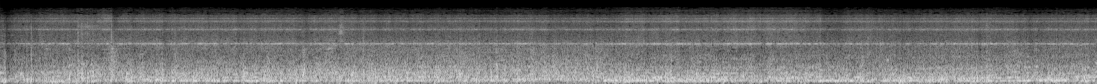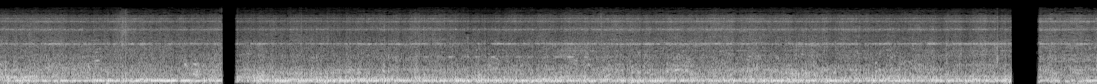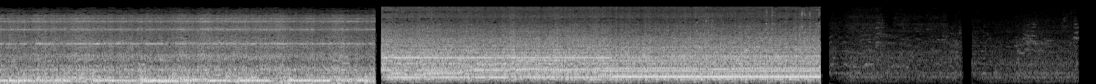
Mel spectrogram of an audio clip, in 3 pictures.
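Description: Loud, steady engine and machinery noise on an airport apron and inside an apron shuttle bus: a constant high whine over a low hum. It changes near the end to a different set of steady tones.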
